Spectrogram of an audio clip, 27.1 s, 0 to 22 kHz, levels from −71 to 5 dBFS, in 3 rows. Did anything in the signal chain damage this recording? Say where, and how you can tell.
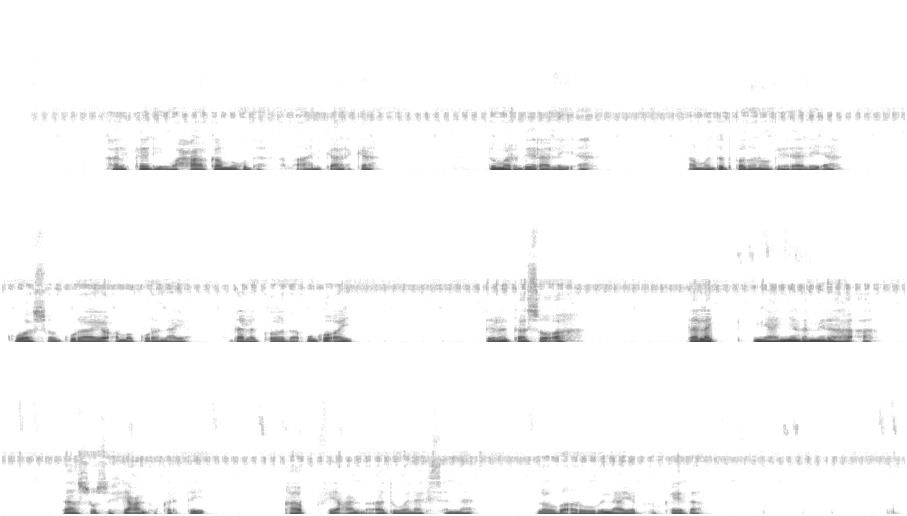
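Yes. The damage sits at the codec stage and runs through the whole speech clip. The treble has a synthetic, metallic quality, sibilants come out gritty and lispy, and nothing is present above about 14.9 kHz. That pattern points to HE-AAC compression, likely at a low bitrate around 24 kbps. The encoder kept only the lower spectrum and rebuilt the top by copying lower bands upward, so the high harmonics no longer line up with the real ones.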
